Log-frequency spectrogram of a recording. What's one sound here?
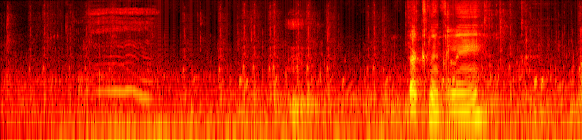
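Lava bubbles and pops softly nearby.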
